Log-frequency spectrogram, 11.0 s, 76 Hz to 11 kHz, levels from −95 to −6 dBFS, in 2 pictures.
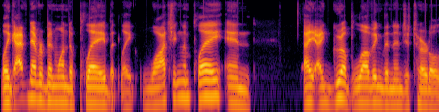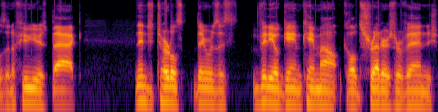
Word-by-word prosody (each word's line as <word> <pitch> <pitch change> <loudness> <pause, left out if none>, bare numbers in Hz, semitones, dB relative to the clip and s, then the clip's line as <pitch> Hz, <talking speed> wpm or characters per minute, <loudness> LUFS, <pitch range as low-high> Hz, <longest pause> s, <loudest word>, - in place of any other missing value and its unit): Like, 120 -1 +3
I've - - +7
never 145 -2 +4
been 130 -2 -2
one 125 -1 -1
to 115 - -2
play, 115 -1 +3
but - - -8
like, - - -6
watching 115 +7 -2
them 150 -1 -4
play, 155 +2 +4
and 115 -5 -3 0.6
I - - +6
I - - +5
grew 125 +6 0
up 135 - -3
loving 115 +1 +1
the 110 - -2
Ninja 105 -2 -6
Turtles, 100 -5 -2
and 95 - -9
a - - -13
few 115 - -4
years 105 -4 -2
back, 100 0 +2 0.7
Ninja 120 -4 -2
Turtles, 115 -2 +1
there 110 -1 -1
was 105 -2 -4
this 100 -2 -10 0.2
video 115 0 +2
game 105 0 +1
came 105 -1 0
out 100 -2 -2
called 100 0 -3
Shredder's 105 -3 +1
Revenge, 100 -1 -3
110 Hz, 210 wpm, -25 LUFS, 100-120 Hz, 0.7 s, I've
